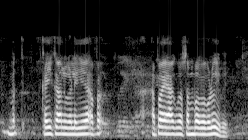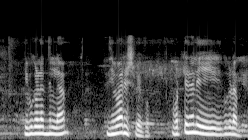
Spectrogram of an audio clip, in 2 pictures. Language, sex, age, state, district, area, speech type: Kannada, male, 60+, Karnataka, Udupi, rural, spontaneous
